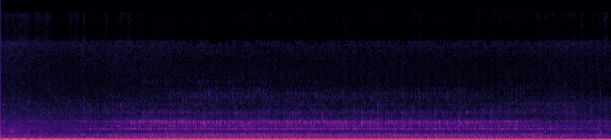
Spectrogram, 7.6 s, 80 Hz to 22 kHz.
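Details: V6 Mustang, 146,402 miles, budget build with aftermarket exhaust, not run in months, fired up indoors beside a wall: deep, steady rumble settling after a brief rev, no ticks or knocks; nice tone, not loud but not quiet, healthy exhaust.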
